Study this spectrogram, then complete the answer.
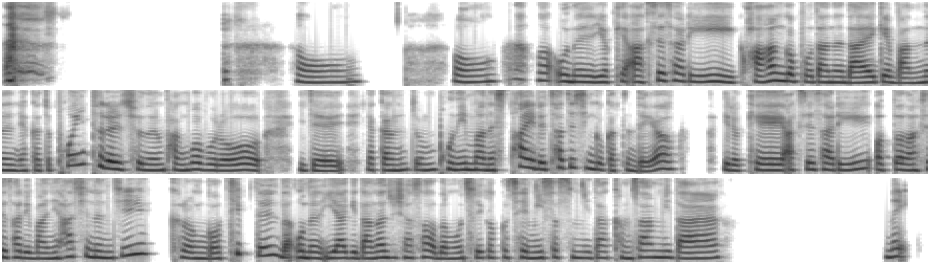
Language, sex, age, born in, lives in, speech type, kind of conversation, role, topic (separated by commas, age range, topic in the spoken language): Korean, female, 35-39, South Korea, United States, conversation, podcast, host, 악세서리는 최소한으로 하는 게 좋나요, 눈에 띄게 하는 게 좋나요?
